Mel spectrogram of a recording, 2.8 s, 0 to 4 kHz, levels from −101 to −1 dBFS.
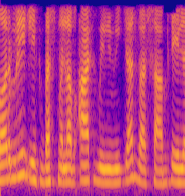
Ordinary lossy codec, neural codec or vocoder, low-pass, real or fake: MP3, 32 kbps; codec, 16 kHz, 1 kbps, FunCodec, trained on Chinese and English, 50 frames a second; 3.6 kHz; fake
